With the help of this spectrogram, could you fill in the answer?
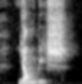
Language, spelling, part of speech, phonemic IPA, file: Dutch, jambisch, adjective, /ˈjɑmbis/, Nl-jambisch.ogg
- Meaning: iambic (consisting of iambs or characterized by their predominance)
